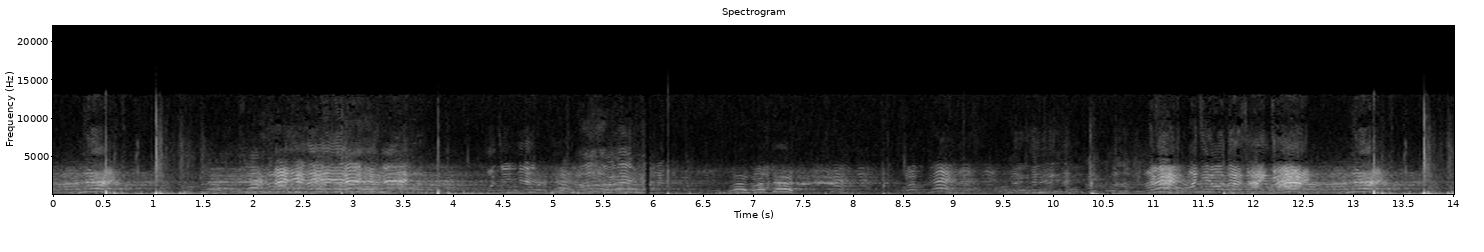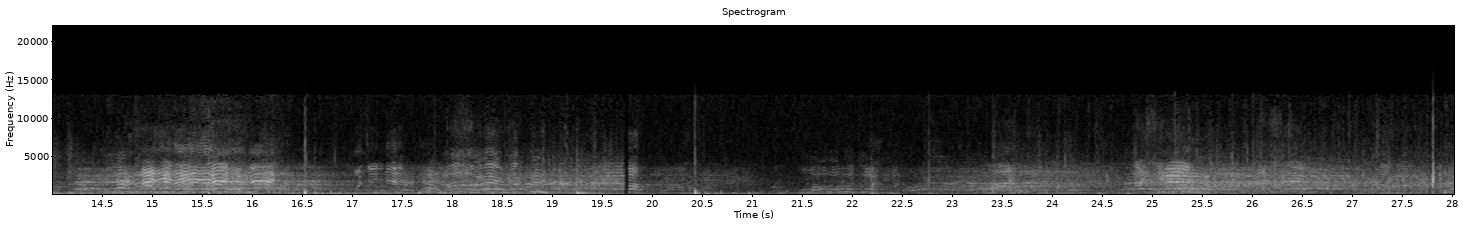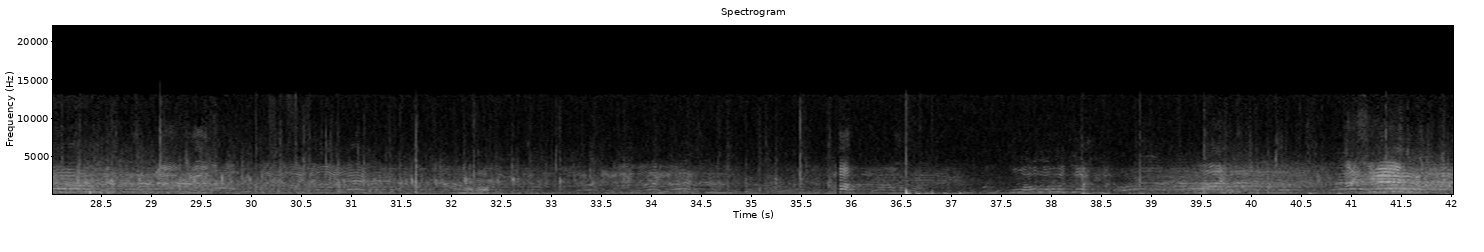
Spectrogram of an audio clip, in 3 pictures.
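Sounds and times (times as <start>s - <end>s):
people shouting and calling out: 0.0s - 6.2s, 6.8s - 27.0s, 35.8s - 42.0s
voices: 0.0s - 42.0s
football kick thumps: 0.5s - 1.7s, 13.2s - 14.3s, 20.4s - 21.0s.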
